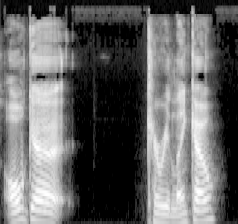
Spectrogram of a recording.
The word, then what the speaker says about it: Olga Kurylenko: Olga Kurylenko? – Yes, you said it right.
